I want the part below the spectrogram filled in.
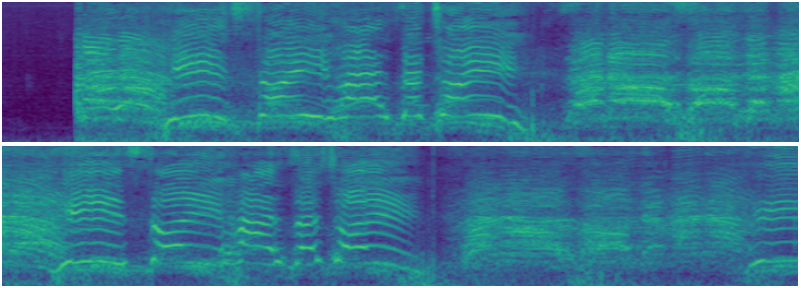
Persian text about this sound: همچنین تصاویر دریافتی نشان می دهد که دانشجویان دانشگاه علم و فرهنگ تهران امروز تجمع کرده و شعار سر دادند.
